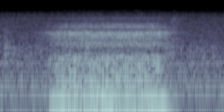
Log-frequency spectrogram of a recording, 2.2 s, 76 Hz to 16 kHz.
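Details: Snoozing on his bed, May 2013: one loud, low, fluttering snore on an in-breath lasting just over a second; snoring during sleep.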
